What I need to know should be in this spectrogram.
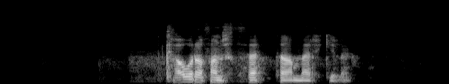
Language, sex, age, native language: Icelandic, male, 20-29, Icelandic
